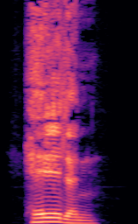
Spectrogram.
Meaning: inflection of Held: 1. genitive/dative/accusative singular 2. all-case plural
- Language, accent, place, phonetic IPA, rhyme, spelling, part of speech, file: German, Germany, Berlin, [ˈhɛldn̩], -ɛldn̩, Helden, noun, De-Helden.ogg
